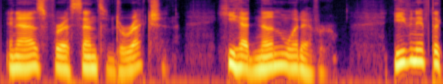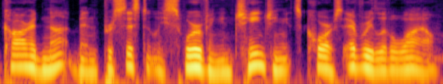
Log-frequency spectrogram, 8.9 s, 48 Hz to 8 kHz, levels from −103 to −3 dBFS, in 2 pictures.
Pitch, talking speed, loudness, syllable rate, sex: 125 Hz, 175 wpm, -17 LUFS, 5.6 syllables/s, male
